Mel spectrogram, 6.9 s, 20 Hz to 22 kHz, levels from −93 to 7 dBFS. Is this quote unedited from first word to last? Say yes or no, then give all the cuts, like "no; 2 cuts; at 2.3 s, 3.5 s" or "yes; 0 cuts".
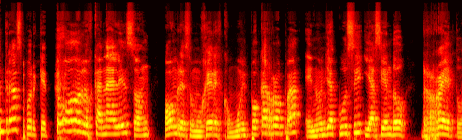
no; 1 cut; at 2.4 s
